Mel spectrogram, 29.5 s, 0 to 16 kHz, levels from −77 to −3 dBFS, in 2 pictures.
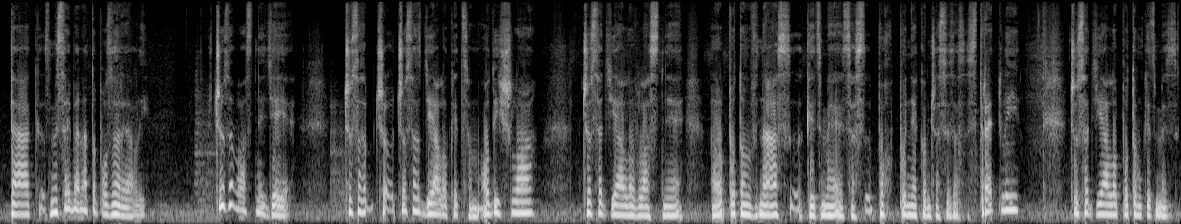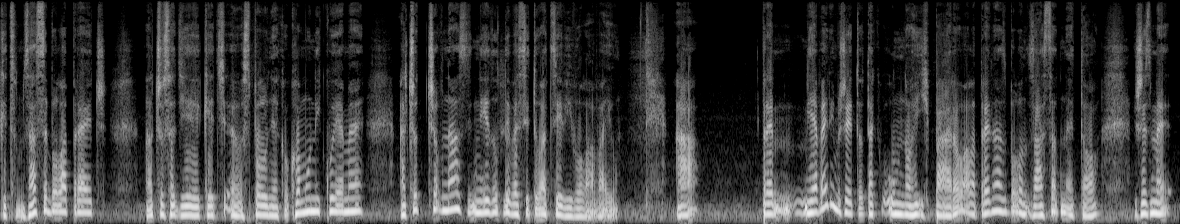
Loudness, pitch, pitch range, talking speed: -16 LUFS, 165 Hz, 150-195 Hz, 165 wpm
